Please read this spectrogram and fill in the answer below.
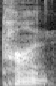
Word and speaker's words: Khavn: Khavn. Oh, and it's pronounced Khan.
